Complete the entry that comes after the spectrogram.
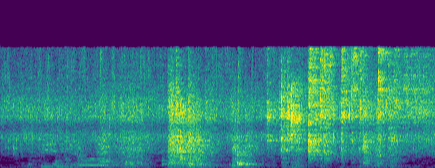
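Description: Chicken pieces sizzling in a metal pot, with a utensil stirring and scraping against the pot, clattering most in the middle.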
